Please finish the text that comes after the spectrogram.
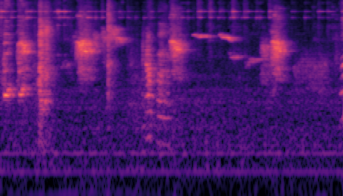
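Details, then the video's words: Pet parrot indoors in the morning, calling the household dogs and imitating sounds: rough squawky syllables interspersed with thin steady whistled tones. "Noah Does Sound Effects"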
